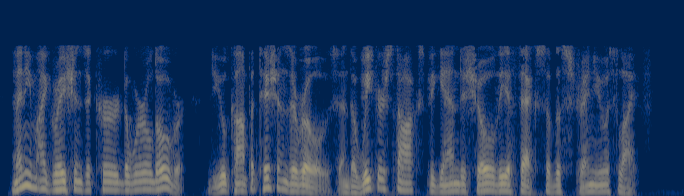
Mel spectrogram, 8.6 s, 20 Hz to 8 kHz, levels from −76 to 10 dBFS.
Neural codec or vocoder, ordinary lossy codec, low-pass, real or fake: codec, 16 kHz in and 24 kHz out, 0.9 kbps, LongCat-Audio-Codec, four codebook decoder; AAC, 16 kbps; 7.2 kHz; fake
